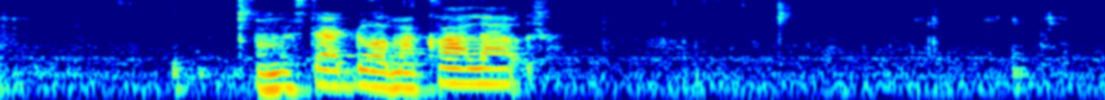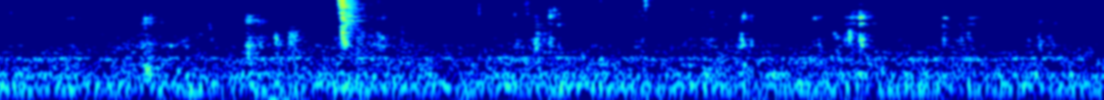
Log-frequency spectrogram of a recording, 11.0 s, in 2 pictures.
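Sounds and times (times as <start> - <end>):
chewing and mouth clicks: 2.9 - 11.0.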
